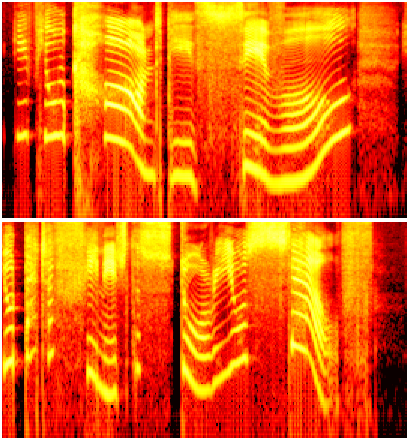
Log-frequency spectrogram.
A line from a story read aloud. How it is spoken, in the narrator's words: the Dormouse sulkily remarked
